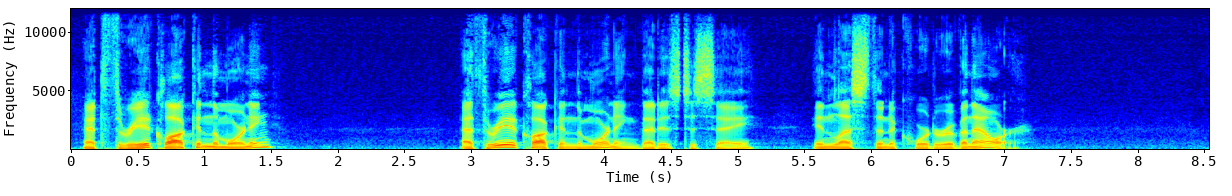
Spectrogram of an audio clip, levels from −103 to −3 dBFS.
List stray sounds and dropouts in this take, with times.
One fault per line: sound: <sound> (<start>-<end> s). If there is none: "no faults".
no faults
